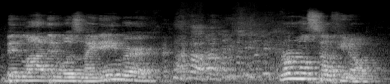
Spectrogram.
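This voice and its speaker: A man's voice: high-pitched, expressive. Young male comic from Pakistan, self-deprecating set, distant mic, roomy live-venue sound. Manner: self-deprecating, punchy jokes with pauses for laughs. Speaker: stand-up comic. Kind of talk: stand-up comedy set. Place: live event room with audience. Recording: echoey venue mic heard from far off with crowd.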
